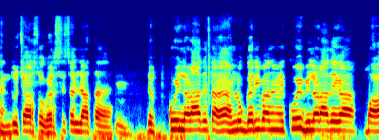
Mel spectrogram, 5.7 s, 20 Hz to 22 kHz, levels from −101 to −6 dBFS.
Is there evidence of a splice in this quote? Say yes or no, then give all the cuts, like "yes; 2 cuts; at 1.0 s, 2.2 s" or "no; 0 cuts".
no; 0 cuts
